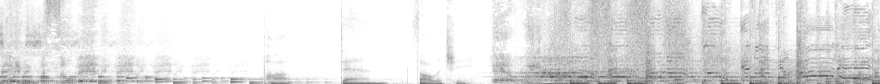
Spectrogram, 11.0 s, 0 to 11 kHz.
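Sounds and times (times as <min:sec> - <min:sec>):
pop music with electronic beat: 0:00.0 - 0:03.6, 0:06.1 - 0:11.0.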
